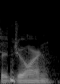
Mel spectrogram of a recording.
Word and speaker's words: Sojourn: kind of like so Joyner Weaver it's just pronounced adjourn okay yeah sojourn in Epic Games so if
